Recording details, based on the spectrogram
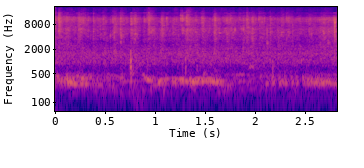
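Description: Racing pigeons coo steadily at their loft, a low soft murmur of several birds overlapping throughout, with a few brief higher calls and light rustles.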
